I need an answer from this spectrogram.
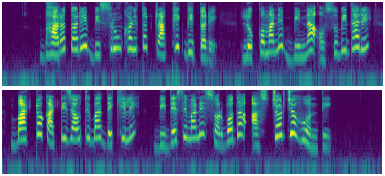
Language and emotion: Odia, surprised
